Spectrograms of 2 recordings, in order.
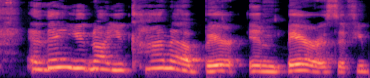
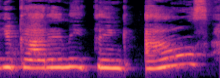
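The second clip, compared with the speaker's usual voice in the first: imitating a Mexican man's broken English, much higher voice; broken English Mexican accent; 10 semitones higher than usual. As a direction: put on the Mexican guy's accent, high and eager. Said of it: "he's talking to me in his broken English".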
